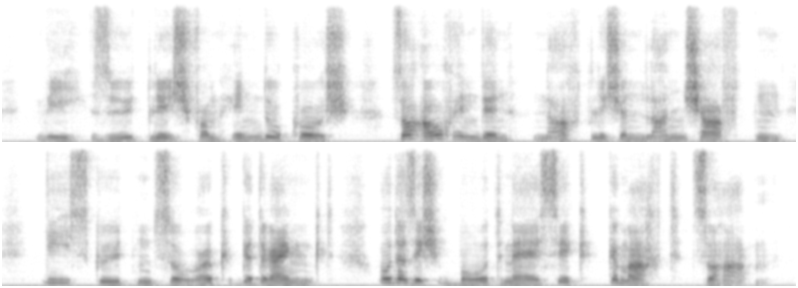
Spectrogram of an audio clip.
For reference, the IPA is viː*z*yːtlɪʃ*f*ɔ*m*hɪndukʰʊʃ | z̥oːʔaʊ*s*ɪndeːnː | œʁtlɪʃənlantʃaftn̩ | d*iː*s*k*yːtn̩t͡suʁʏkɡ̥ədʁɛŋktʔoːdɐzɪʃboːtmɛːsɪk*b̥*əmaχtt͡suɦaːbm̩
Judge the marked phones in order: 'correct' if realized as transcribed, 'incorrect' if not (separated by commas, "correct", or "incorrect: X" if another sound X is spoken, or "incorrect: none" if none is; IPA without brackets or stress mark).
correct, correct, correct, incorrect: x, correct, correct, incorrect: ɡ̥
